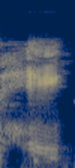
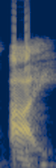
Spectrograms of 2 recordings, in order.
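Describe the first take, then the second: First: It sounds like the English word 'hay'. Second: It sounds like the English word 'eye'. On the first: The speaker calls it wrong. "It's not hay. That's what horses eat" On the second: The speaker calls it right. "This is I... that's how you pronounce this"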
